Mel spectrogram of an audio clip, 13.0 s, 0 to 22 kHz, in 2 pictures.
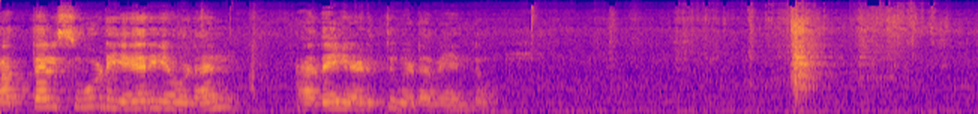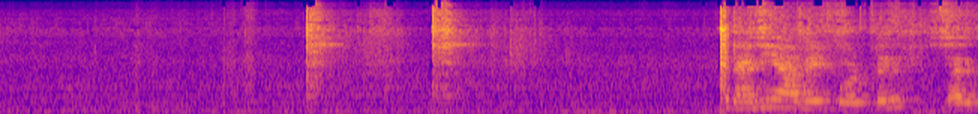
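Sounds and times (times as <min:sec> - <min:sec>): metal spoon clinking on pan: 0:08.5 - 0:10.2, 0:11.3 - 0:13.0.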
